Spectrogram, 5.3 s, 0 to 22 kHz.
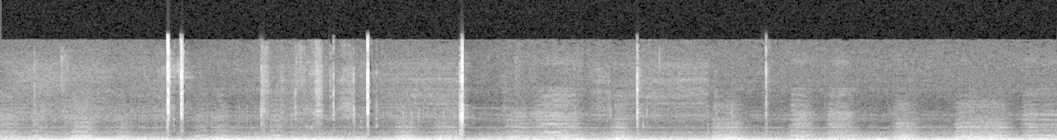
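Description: Cabin sound of a Class 377 Electrostar electric train moving slowly past the platforms: a low running hum whose steady tone steps down in pitch about two seconds in, with a few sharp clicks scattered through it.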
